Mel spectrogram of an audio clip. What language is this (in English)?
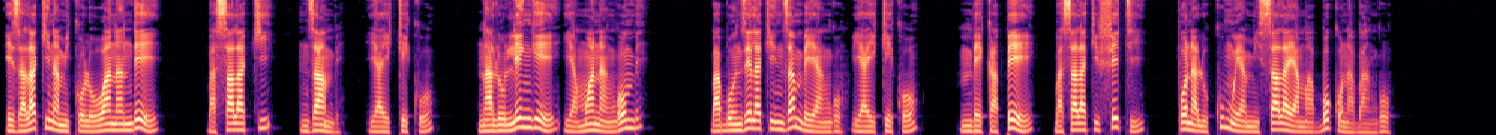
Lingala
